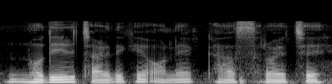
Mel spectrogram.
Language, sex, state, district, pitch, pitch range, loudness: Bengali, male, West Bengal, Alipurduar, 105 Hz, 100-110 Hz, -17 LUFS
